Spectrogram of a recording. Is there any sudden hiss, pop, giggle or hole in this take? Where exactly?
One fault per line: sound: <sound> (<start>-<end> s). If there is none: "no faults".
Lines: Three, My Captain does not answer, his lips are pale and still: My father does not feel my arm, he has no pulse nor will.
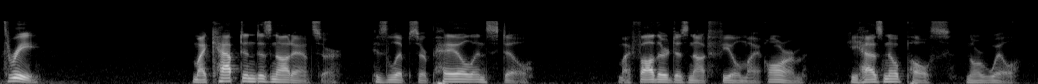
no faults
